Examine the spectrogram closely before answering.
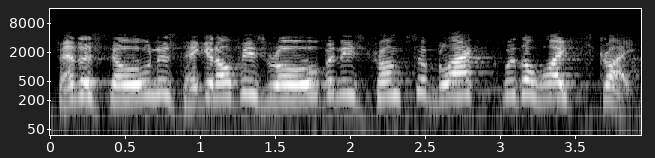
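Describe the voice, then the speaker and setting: An actor playing an excitable wrestling announcer in a 1950s radio comedy, calling it briskly and formally. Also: male voice, extremely high pitch, highs cut off. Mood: excited. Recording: faintly noisy 1950s radio recording.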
